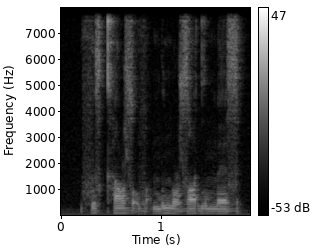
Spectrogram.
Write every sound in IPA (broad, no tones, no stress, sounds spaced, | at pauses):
f ɯ z kʰ a ɭ zˤ o̰ v a̰ m u n ɾ u ɭ zˤ ɛ ɡ o m ɛ z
